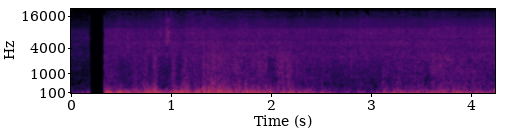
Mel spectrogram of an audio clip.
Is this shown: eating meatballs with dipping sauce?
no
